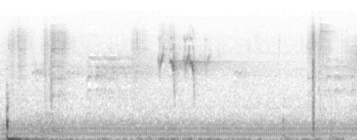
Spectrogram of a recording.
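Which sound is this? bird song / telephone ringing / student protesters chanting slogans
bird song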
